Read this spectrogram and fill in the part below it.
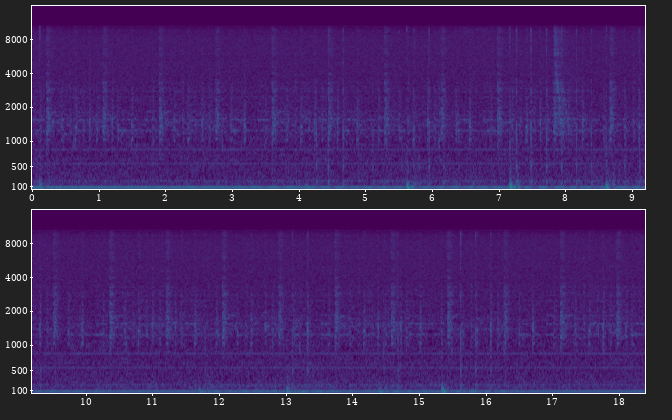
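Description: Short electronic blips and thumps sound as a game character runs and jumps.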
